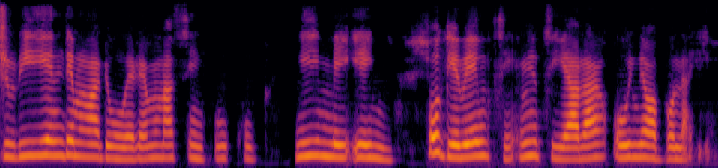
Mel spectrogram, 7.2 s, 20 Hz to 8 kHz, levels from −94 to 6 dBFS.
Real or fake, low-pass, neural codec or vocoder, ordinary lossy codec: fake; 7.2 kHz; codec, 16 kHz, 1 kbps, FunCodec, trained on LibriTTS, 50 frames a second; none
